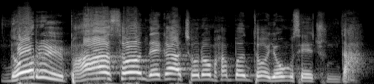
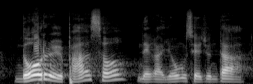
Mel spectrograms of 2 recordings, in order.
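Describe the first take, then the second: First: 너를 said loud and slow, high; a father granting pardon with weight; loud, slow pronouncement. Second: 너를 drawn out and leaned on, slowly; stress on 너를. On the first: Acted. God tells the son he forgives, loud and slow. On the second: Shown as a demonstration. Preacher repeats God's words to stress 너를. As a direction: land hard on 너를, keep the rest calm. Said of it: "그 너를이라고 할 때".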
